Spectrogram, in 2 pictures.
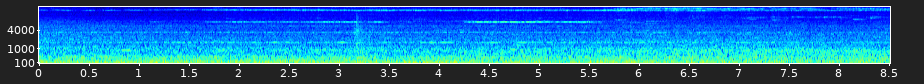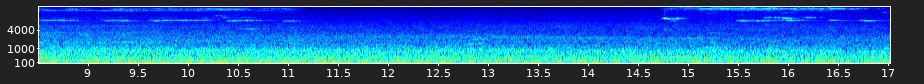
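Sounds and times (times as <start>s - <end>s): train rumbling slowly: 0.0s - 17.0s
faint high-pitched squealing: 0.1s - 11.2s, 14.8s - 17.0s.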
